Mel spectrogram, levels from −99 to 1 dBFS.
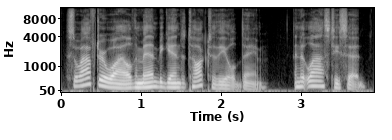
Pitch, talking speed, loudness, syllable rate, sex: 135 Hz, 275 wpm, -18 LUFS, 6.2 syllables/s, male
